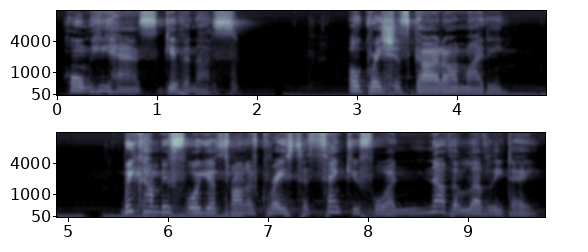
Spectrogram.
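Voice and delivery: ordinary talk

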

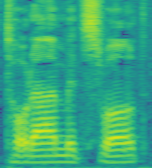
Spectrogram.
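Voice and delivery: usual speaking voice

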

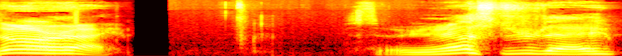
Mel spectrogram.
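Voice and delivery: rambling tipsy tale, pitch wandering; drunk storyteller. Acted. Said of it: "pretty well into his cups".

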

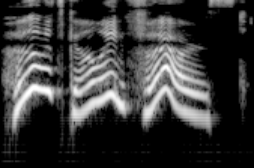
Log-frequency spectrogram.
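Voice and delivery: slow, high, spooky drawn-out ghost; Southern ghost guy voice. Shown as a demonstration. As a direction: stretch it out like a haunting Southern ghost. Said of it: "like the Southern Ghost guy".

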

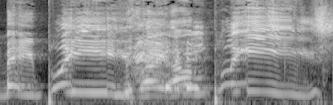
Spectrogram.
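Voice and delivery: high, drawn-out begging; retold crying plea. Boyfriend begging his girlfriend to stay, retold crying plea. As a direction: imitate tearful pleading, stretching out the last please. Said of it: "realest I ever cried for real".

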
